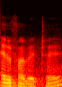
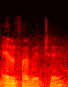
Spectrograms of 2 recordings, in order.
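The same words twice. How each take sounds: The two takes are said the same way.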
